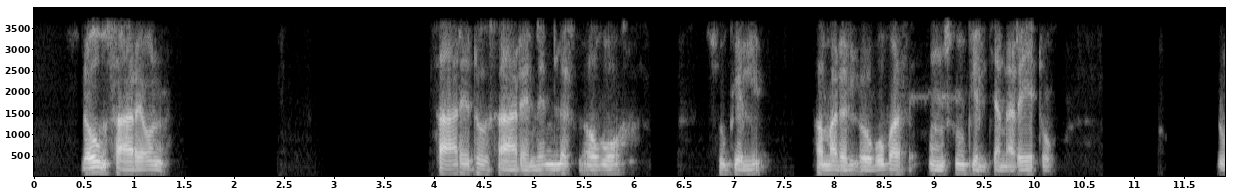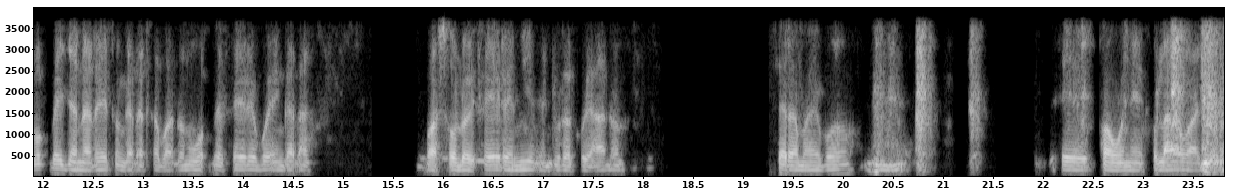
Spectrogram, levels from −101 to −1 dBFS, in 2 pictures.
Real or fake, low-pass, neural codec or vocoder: fake; 3.6 kHz; codec, 16 kHz, 8 kbps, FunCodec, trained on Chinese and English, 25 frames a second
